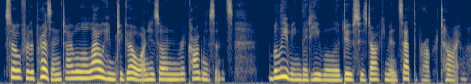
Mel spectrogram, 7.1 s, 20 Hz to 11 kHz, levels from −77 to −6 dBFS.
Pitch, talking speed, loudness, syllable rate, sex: 225 Hz, 210 wpm, -16 LUFS, 6.0 syllables/s, female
